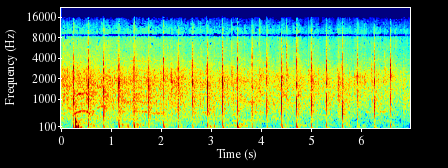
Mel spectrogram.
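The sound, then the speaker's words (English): A round of applause for the Pathway musicians and vocalist at a church, heard as sharp, steady handclaps keeping an even, quick rhythm for about seven seconds, with no voices over it. “Can I hear a great big round of applause for the Pathway musician and vocalist?”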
